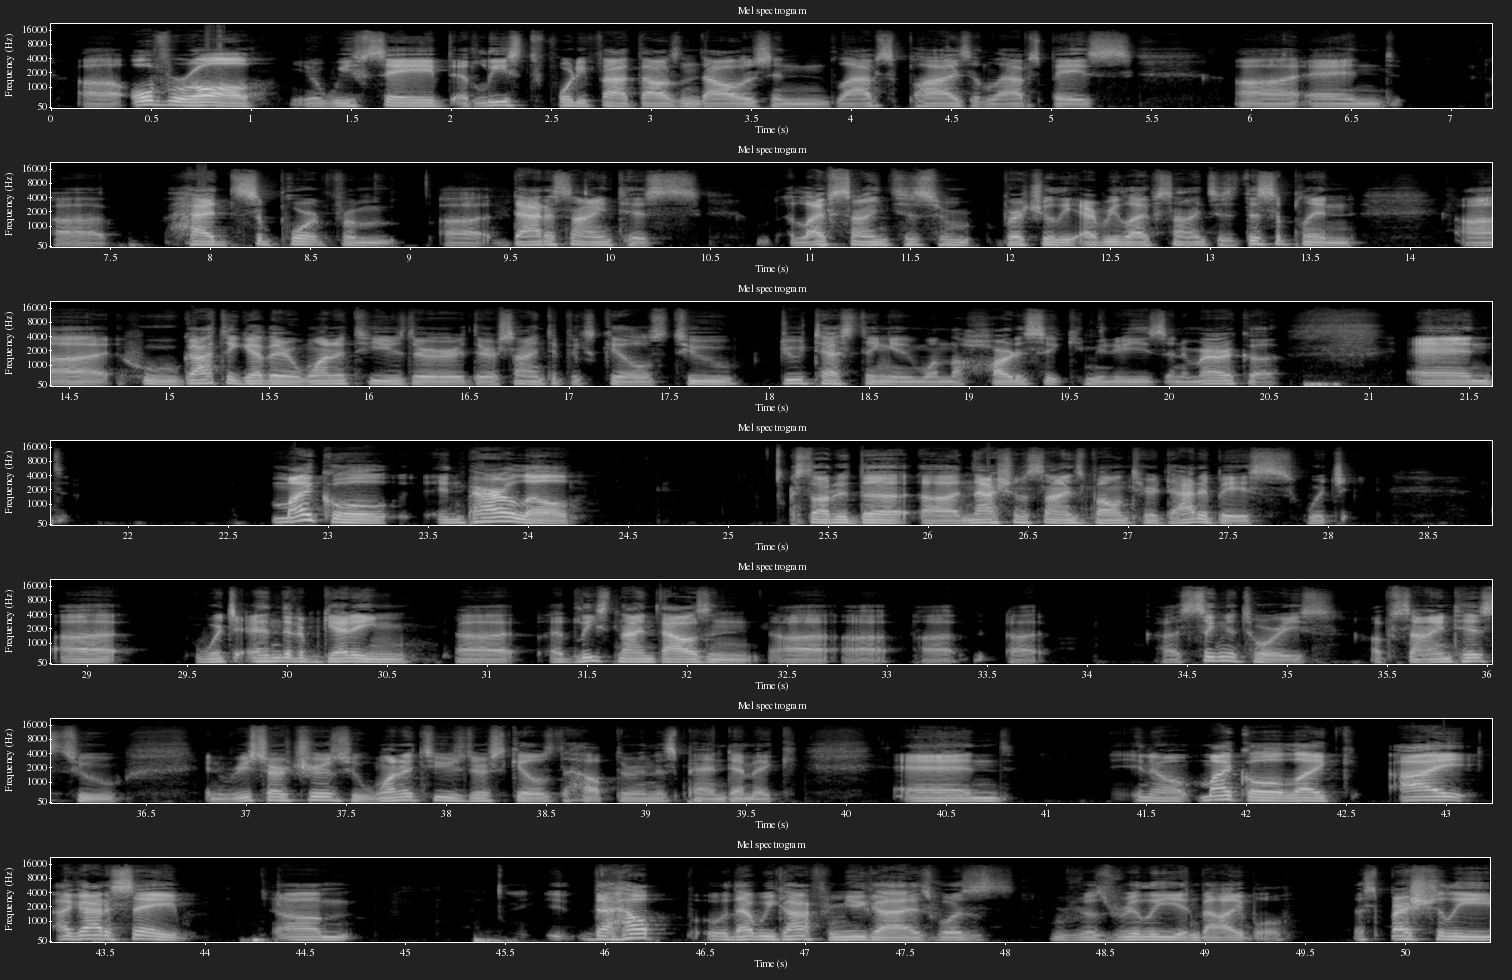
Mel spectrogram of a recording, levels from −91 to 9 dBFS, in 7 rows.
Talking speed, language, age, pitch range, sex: 145 wpm, English, 20-39, 115-135 Hz, male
